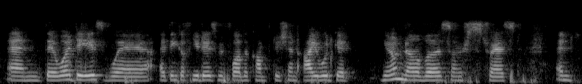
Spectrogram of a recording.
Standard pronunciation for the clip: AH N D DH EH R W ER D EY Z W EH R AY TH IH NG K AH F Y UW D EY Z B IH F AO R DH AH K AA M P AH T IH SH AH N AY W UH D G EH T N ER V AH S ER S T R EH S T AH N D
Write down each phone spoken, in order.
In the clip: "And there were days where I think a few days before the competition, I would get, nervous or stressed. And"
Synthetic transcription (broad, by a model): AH N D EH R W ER D EY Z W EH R AY T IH NG K AH F Y UW D EY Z B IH F AO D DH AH K AA M P AH T IH SH AH N AY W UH D G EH T N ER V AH S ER S T R EH S T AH N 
